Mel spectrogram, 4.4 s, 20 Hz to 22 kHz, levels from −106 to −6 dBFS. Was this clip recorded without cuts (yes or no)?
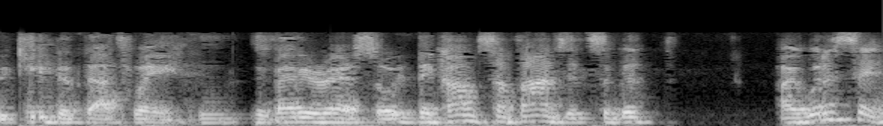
yes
